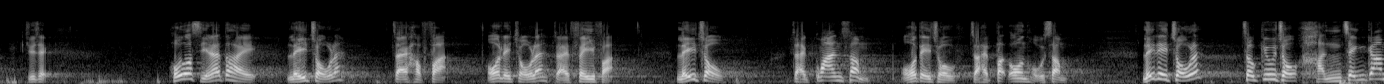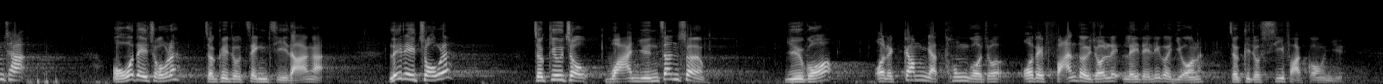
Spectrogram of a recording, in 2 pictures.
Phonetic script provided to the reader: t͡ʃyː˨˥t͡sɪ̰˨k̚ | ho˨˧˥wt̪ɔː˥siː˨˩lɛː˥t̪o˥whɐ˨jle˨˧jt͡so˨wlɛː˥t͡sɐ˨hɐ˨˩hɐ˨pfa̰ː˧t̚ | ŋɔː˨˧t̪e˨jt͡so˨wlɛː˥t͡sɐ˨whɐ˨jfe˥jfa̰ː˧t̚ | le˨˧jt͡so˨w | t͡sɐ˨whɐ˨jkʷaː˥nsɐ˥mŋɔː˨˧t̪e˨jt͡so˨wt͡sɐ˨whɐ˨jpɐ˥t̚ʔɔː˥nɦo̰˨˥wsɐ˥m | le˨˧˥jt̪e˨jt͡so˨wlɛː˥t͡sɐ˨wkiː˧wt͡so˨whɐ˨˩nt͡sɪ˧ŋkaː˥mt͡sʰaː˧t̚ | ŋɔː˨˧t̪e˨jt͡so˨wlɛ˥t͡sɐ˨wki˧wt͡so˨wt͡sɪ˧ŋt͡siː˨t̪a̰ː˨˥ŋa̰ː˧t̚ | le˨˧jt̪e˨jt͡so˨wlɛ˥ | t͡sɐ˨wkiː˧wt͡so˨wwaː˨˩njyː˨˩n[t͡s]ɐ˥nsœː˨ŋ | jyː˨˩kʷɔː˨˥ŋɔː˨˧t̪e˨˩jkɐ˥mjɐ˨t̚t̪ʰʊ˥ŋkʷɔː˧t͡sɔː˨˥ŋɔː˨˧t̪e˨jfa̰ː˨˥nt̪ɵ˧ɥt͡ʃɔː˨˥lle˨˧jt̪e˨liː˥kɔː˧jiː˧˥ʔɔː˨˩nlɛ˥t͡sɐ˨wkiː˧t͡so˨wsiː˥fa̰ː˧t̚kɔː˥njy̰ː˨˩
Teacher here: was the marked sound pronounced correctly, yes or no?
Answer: yes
